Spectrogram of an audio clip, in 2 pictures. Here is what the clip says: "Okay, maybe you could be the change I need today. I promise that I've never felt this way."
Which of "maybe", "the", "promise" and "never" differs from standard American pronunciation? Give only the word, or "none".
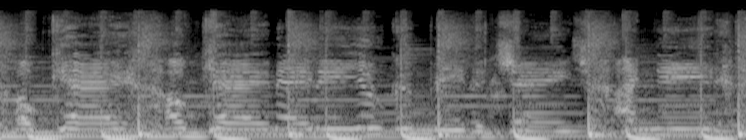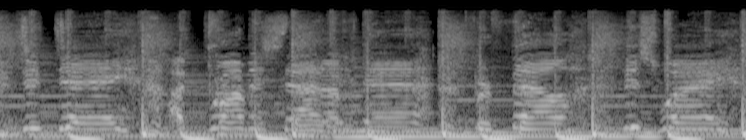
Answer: never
